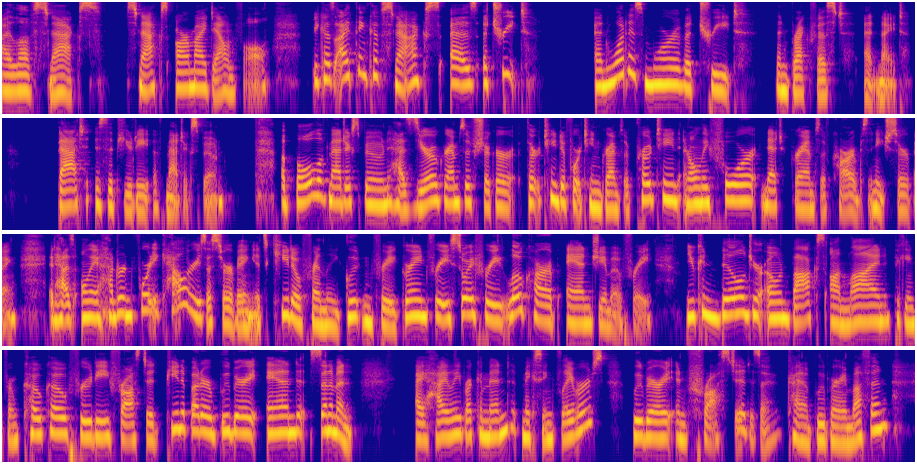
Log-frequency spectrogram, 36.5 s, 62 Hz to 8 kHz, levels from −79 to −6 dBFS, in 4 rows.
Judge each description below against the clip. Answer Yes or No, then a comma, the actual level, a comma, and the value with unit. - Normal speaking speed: Yes, average, 180 wpm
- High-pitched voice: Yes, high, 200 Hz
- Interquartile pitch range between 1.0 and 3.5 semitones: No, average, 4.9 semitones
